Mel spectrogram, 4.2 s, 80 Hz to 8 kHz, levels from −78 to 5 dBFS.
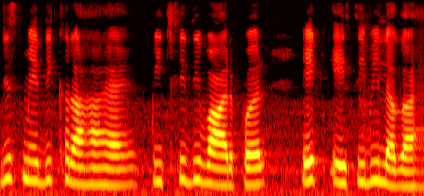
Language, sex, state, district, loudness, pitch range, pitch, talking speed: Hindi, female, Punjab, Pathankot, -18 LUFS, 205-250 Hz, 225 Hz, 170 wpm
